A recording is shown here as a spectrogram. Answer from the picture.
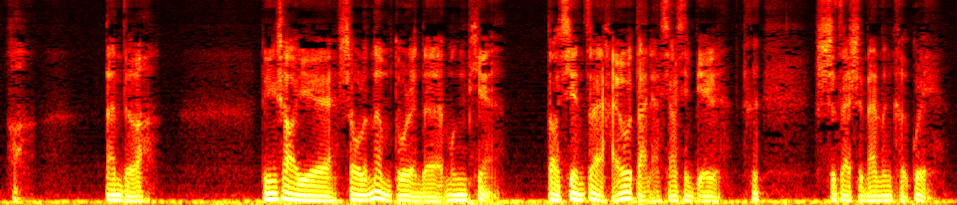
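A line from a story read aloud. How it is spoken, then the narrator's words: Ambiguous teasing sigh. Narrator (Chinese): 江帆不知认真还是调侃，感叹了一句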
